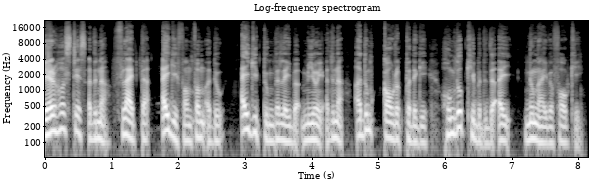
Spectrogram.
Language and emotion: Manipuri, happy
